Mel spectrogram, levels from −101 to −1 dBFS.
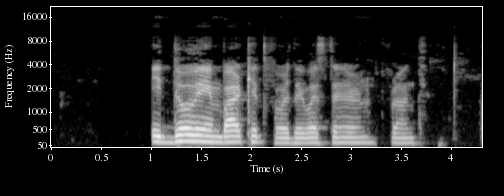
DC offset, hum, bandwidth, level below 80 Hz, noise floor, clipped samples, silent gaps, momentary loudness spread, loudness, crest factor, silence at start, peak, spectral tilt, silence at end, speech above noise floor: under 0.1%; none; 9 kHz; -62 dBFS; -89 dBFS; under 0.1%; none; 16 LU; -17 LUFS; 16 dB; 1 s; -2 dBFS; -7 dB/octave; 0.65 s; 73 dB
